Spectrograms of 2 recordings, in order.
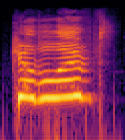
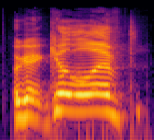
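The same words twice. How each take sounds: First: Very high, frantic cry; frantic call. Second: Raised, high-pitched urgency; urgent call. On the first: Player pleading to kill the lift, frantic. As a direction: squeal the order in panic. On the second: Player telling partner to kill the lift, urgent. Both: Real, not acted.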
